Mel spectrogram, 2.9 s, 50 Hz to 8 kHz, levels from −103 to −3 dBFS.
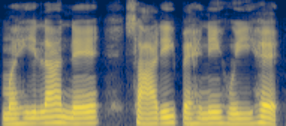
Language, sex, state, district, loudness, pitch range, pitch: Hindi, male, Assam, Kamrup Metropolitan, -15 LUFS, 120-135 Hz, 130 Hz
